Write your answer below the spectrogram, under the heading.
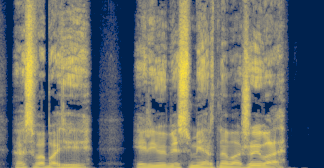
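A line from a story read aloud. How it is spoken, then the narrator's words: Growl. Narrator (Russian): рыкнул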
